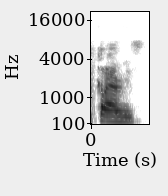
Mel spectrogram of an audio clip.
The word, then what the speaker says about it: Klaris: We will be back with the final segment of The Source today with Malik Brown, Atif Bostic, and Joshua Klaris. Say your last name for me again, please. – Klaris. But I like it with the Jamaican twang.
